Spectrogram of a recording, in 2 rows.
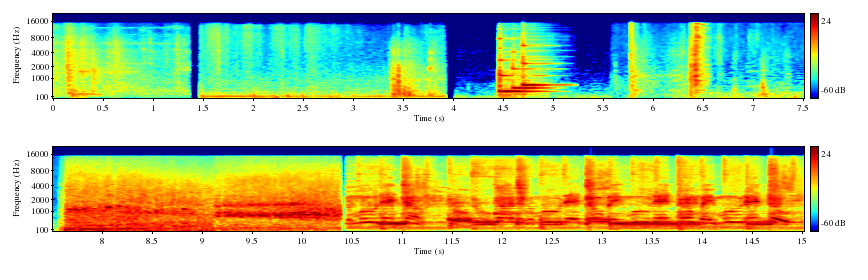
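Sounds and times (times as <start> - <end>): loud music: 10.4 - 15.0.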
